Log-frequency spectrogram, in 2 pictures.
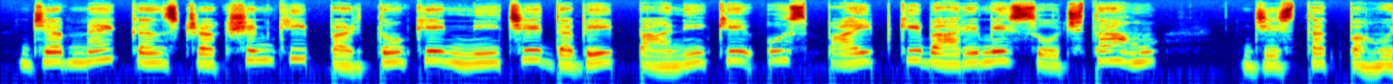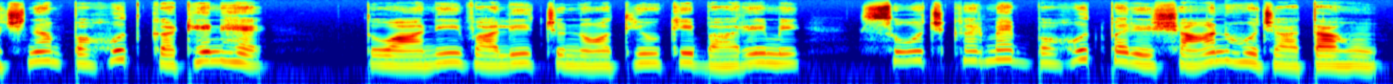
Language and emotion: Hindi, sad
